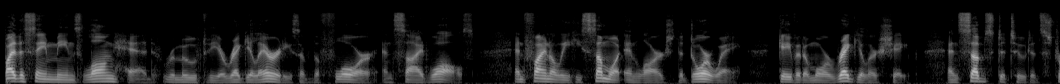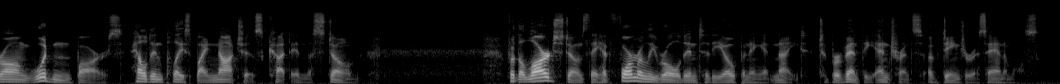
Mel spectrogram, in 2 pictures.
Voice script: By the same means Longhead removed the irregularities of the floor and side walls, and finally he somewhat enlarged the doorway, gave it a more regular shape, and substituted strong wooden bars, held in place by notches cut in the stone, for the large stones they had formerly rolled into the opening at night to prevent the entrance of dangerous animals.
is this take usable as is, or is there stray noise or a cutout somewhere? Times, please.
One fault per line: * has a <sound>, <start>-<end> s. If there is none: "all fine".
all fine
